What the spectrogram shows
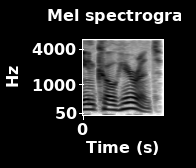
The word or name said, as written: incoherent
